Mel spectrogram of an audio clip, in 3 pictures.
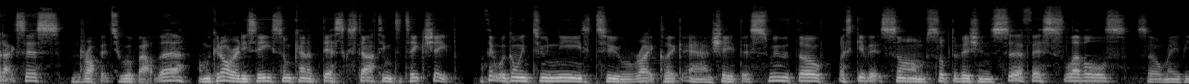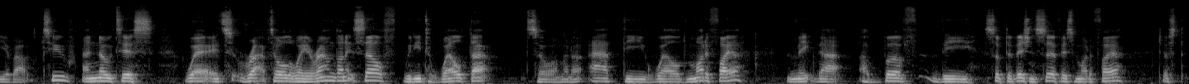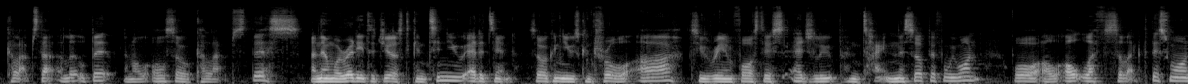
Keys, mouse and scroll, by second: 2.4 scroll down 2, 2.7 middle click, 3.6 scroll down 3, 3.8 middle click, 5.9 Tab, 6.4 right click, 7.8 middle click, 8.9 click, 11.9 click, 12.6 middle click, 13.4 shift+middle click, 17.4 click, 19.9-20.5 scroll down 6, 21.0 click, 22.4-23.1 scroll up 4, 23.4 click, 24.4-24.9 scroll up 2, 26.6 shift+middle click, 26.6 scroll up 3, 29.0 ctrl+z, 29.6 ctrl+r, 30.8 ctrl+z, 33.7 alt+click.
